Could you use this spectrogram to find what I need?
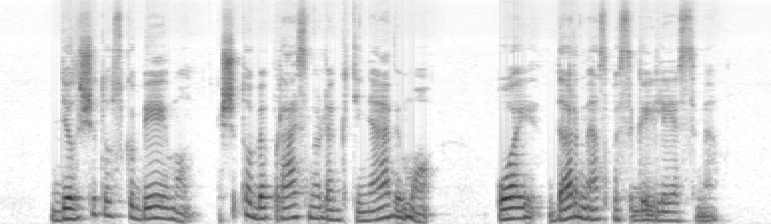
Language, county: Lithuanian, Utena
